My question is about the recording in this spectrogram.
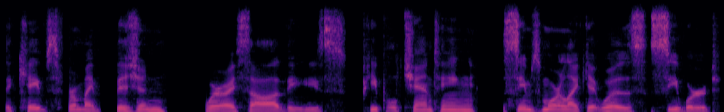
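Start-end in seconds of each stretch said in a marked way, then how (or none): none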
